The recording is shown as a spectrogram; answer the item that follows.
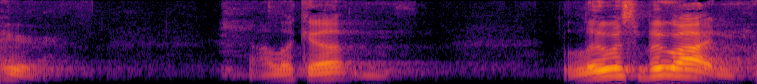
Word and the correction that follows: Louis Vuitton: And she's like, it's pronounced Louis Vuitton, genius.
